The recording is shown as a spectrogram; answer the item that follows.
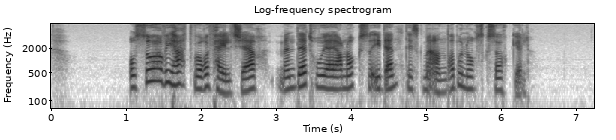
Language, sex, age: Norwegian, female, 36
